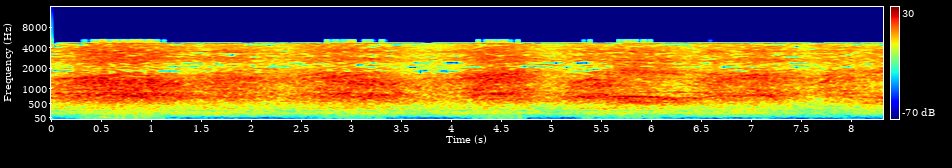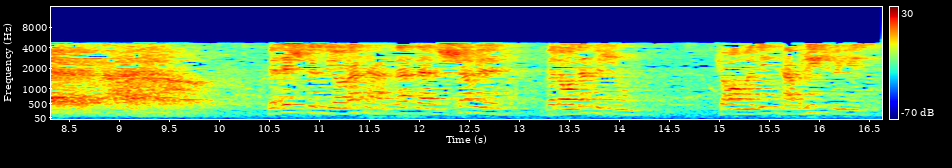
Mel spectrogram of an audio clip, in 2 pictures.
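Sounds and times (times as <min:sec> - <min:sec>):
roar of a dense crowd of pilgrims at the Imam Reza shrine: 0:00.0 - 0:10.2
speech: 0:12.3 - 0:14.1, 0:15.3 - 0:16.5.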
